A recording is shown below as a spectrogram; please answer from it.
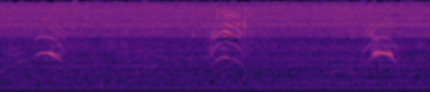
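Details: Newborn Ragdoll kittens in a home cattery in central Kansas give three separate high, arching mews spread over five seconds, one brighter and more strained, with a constant low electrical hum underneath.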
